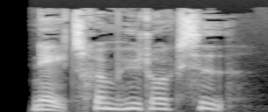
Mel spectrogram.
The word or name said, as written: natriumhydroxid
